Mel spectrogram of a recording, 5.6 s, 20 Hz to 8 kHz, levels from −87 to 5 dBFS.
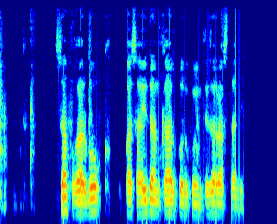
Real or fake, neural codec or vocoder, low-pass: real; none; 7.2 kHz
